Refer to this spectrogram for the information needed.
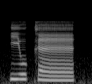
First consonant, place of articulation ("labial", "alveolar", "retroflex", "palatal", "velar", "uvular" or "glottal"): palatal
